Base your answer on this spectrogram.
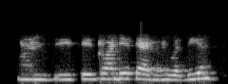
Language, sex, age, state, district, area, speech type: Punjabi, female, 18-30, Punjab, Hoshiarpur, rural, conversation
